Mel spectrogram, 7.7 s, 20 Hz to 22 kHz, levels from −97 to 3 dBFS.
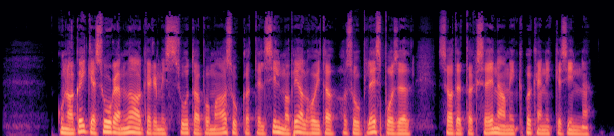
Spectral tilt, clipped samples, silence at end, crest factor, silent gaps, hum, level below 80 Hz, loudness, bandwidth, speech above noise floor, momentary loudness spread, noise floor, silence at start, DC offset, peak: -6 dB/octave; under 0.1%; 0.35 s; 16 dB; none; none; -48 dBFS; -19 LUFS; 14 kHz; 38 dB; 8 LU; -56 dBFS; 0.75 s; under 0.1%; -2 dBFS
